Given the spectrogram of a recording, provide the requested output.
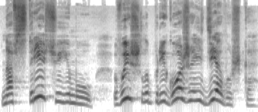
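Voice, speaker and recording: A woman's voice: fairly high pitch, big pitch swings, slow, a little mellow. A woman narrating a scripted fairy tale for children. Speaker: storyteller, narrator.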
